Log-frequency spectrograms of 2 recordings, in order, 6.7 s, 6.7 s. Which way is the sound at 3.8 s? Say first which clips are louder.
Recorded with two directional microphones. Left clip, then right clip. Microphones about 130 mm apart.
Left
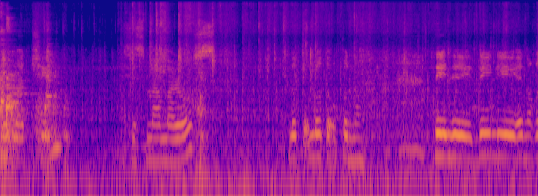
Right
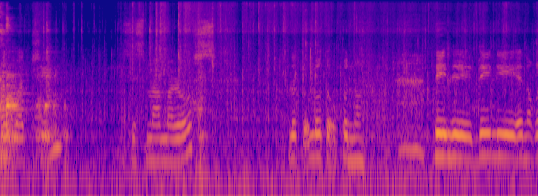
Right 1 dB; 50° right (ahead or behind).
